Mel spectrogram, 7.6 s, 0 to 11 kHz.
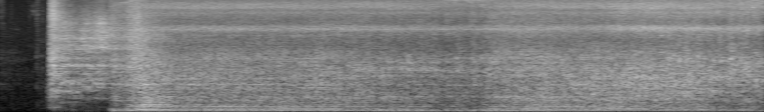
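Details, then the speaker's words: Carbureted 460 V8 Bronco, first start after MSD Atomic EFI install with Holley low-pressure pump: catches after short crank, idle surging and dipping before steadying as air purges and fuel pressure reaches 41-42; rough start from air in fuel system. "Kind of like I thought, a lot of air in that system."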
